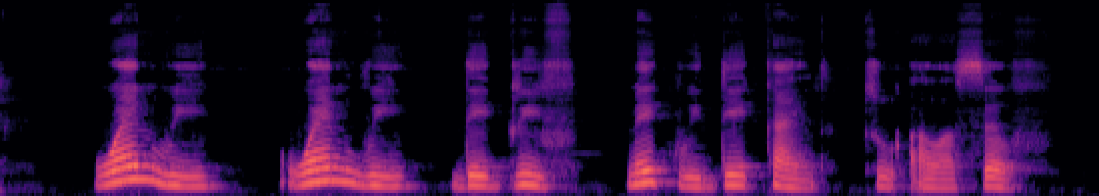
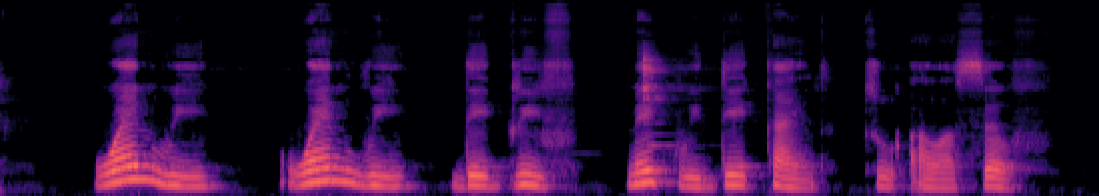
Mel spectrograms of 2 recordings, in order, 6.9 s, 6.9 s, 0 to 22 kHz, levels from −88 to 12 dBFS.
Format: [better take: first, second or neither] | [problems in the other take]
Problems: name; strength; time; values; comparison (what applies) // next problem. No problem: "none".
first | background sound (Cowbell); 16 dB below the speech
